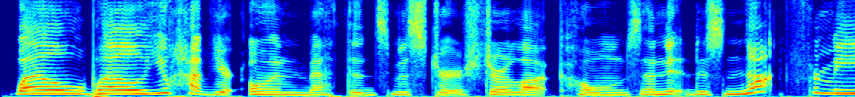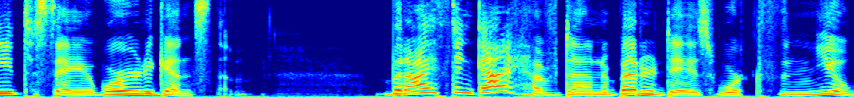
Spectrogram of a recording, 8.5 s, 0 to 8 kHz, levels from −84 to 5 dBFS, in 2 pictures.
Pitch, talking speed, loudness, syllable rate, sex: 250 Hz, 240 wpm, -18 LUFS, 5.1 syllables/s, female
